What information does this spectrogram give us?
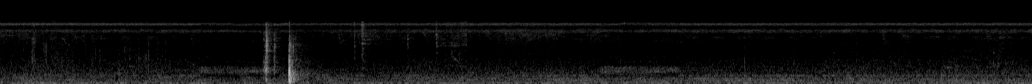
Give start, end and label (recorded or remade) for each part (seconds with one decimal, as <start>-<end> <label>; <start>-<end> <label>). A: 0.0-2.0 recorded; 2.0-2.8 remade; 2.8-6.0 recorded; 6.0-6.8 remade; 6.8-10.3 recorded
